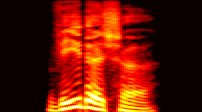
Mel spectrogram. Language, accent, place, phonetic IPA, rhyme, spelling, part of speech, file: German, Germany, Berlin, [ˈveːdɪʃə], -eːdɪʃə, vedische, adjective, De-vedische.ogg
- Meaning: inflection of vedisch: 1. strong/mixed nominative/accusative feminine singular 2. strong nominative/accusative plural 3. weak nominative all-gender singular 4. weak accusative feminine/neuter singular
